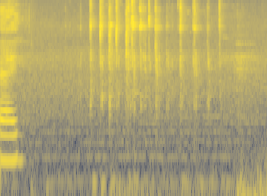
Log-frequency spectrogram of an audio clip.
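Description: Typing: a quick run of light clicks for about a second and a half, followed near the end by low thuds.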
